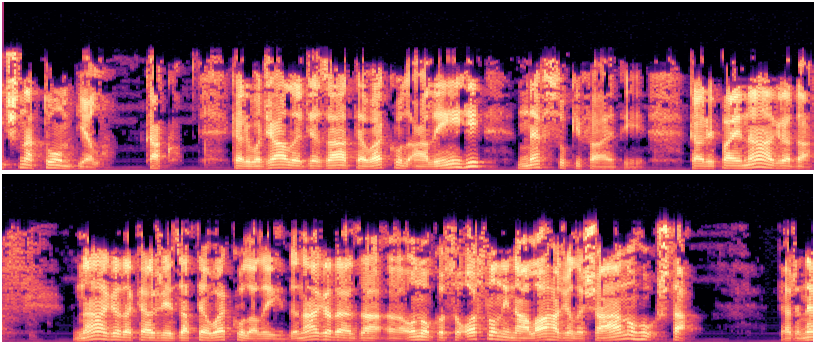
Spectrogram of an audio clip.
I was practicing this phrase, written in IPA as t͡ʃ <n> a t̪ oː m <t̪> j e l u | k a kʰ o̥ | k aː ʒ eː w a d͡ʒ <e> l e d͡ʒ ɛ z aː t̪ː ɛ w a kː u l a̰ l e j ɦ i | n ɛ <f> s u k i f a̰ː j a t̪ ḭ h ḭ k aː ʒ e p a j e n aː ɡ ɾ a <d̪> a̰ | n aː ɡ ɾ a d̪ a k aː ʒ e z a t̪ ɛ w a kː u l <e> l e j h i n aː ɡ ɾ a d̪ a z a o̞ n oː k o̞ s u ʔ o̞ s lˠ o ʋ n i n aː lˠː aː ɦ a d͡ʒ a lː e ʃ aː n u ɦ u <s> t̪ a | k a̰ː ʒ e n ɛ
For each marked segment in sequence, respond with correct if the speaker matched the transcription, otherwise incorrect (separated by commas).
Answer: correct, incorrect, incorrect, correct, correct, incorrect, incorrect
